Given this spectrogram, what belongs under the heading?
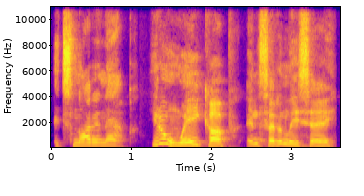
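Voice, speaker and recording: A man teaching an online English lesson in a slow, emphatic way, with joking asides. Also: sits high, darkish tone.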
